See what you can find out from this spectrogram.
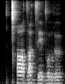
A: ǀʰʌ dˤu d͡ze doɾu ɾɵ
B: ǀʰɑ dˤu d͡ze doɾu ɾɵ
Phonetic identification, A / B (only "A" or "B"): B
